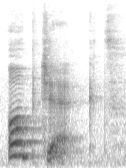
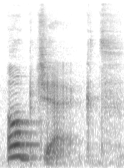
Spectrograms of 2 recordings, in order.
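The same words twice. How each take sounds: First: The stress is on the first syllable. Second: The same.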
